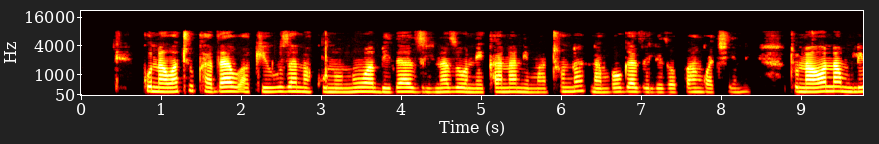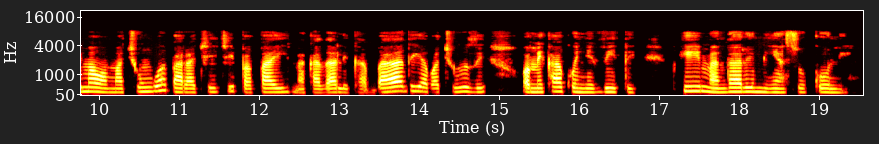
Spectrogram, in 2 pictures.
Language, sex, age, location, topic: Swahili, female, 25-35, Kisumu, finance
